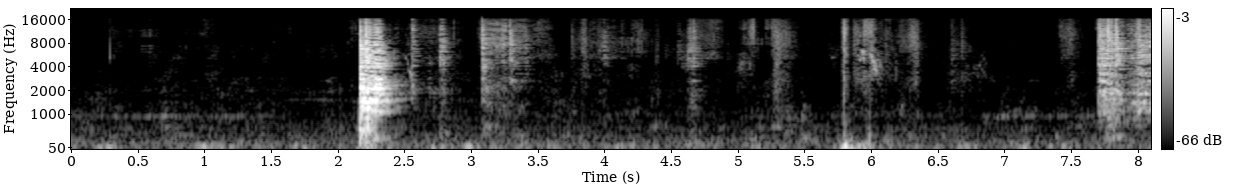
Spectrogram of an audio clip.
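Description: Stainless steel dog bowl clinking and knocking on a concrete floor as it is handled: a few scattered sharp clinks with a short ring, the loudest about two seconds in, another near the end, and a dull knock in between.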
